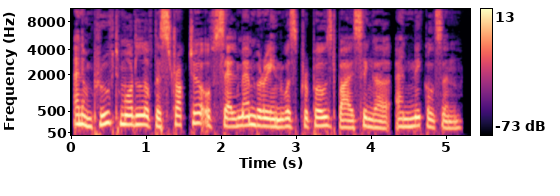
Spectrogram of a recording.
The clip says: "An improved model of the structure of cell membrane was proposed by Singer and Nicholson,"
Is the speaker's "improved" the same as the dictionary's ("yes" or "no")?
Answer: yes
